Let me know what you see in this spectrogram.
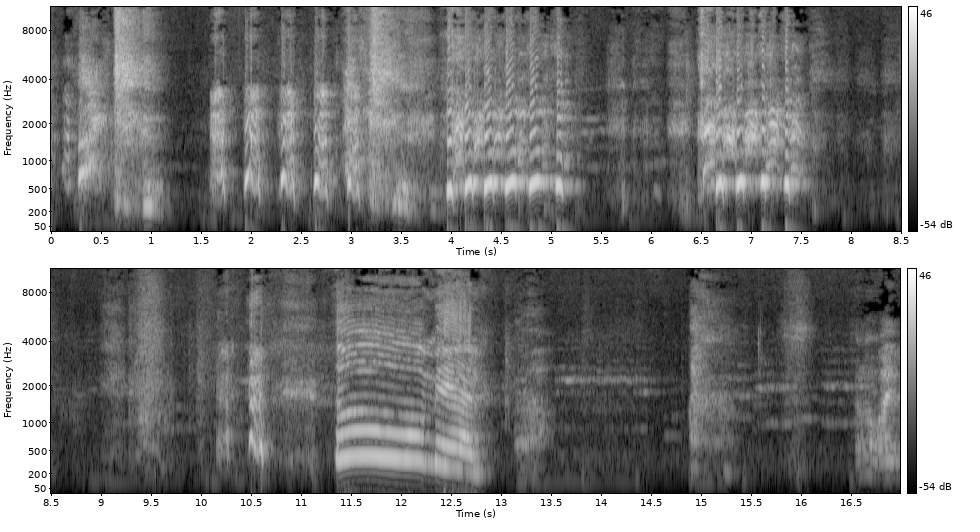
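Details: Adult's loud, shouted sneeze drawn out into a long holler, deliberately exaggerated and partly forced for fun, amid laughter and chatter; sneezing.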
